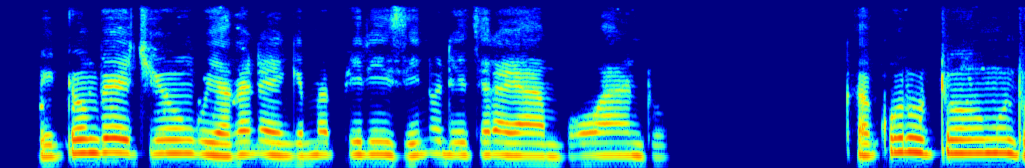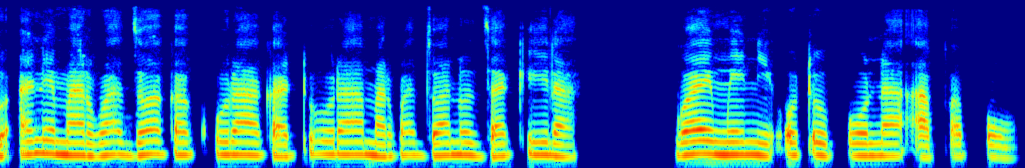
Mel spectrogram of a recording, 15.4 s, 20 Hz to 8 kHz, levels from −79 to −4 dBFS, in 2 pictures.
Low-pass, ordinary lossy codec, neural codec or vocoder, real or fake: 7.2 kHz; MP3, 64 kbps; none; real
